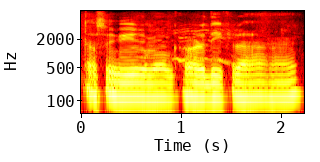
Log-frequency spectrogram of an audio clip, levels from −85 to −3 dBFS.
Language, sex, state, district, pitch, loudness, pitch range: Hindi, male, Bihar, Patna, 120 Hz, -15 LUFS, 115-120 Hz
